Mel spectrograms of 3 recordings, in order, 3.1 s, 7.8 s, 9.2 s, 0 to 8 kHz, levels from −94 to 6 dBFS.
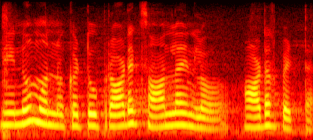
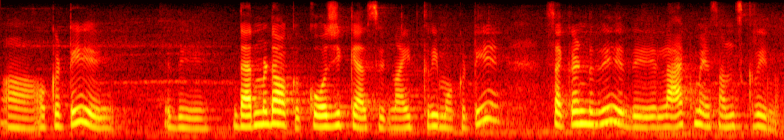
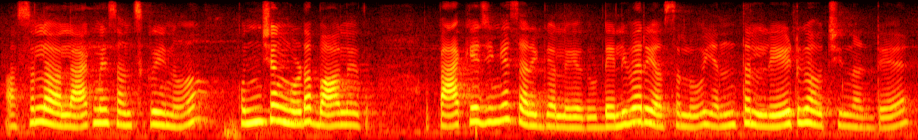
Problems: none marked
